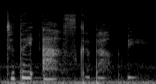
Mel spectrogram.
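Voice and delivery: hurt whisper. Acted. Vampire whispering to her partner about his human friends. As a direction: whisper it, afraid of the answer.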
